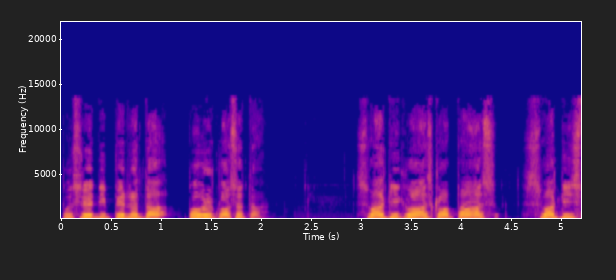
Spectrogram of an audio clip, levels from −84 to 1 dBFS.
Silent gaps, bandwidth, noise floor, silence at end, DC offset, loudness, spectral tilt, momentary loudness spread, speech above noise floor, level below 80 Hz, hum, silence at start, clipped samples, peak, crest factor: none; 13.5 kHz; -69 dBFS; 0 s; under 0.1%; -24 LUFS; -5 dB/octave; 15 LU; 45 dB; -70 dBFS; none; 0 s; under 0.1%; -12 dBFS; 12 dB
